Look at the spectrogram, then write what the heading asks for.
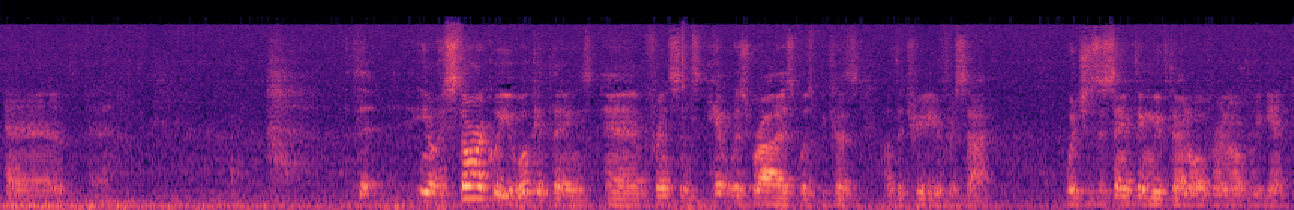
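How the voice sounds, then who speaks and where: A man's voice: on the low side, lively intonation, unhurried. An American man speaking earnestly and emphatically as an activist guest in an unscripted political interview. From United States. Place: echoey room, cable TV interview. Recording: echoey room, distant mic, faint noise.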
